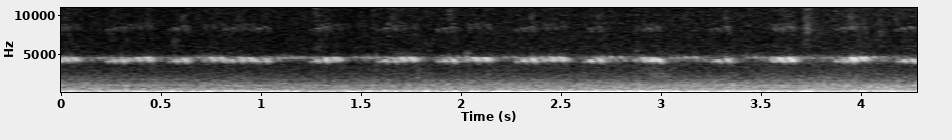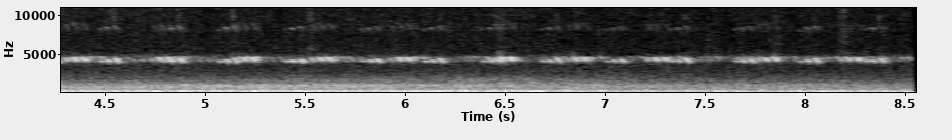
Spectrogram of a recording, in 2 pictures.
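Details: A cricket chirps without pause in 8D relaxing audio, its high, thin pulses repeating steadily at one pitch roughly two or three times a second, with a broad low hum underneath.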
